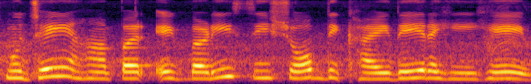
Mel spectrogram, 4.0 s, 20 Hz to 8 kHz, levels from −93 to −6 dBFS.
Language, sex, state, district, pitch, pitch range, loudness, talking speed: Hindi, female, Madhya Pradesh, Dhar, 235 Hz, 225-255 Hz, -16 LUFS, 165 wpm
